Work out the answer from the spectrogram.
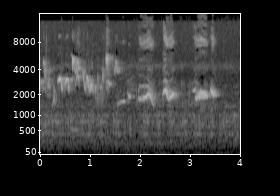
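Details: Common blackbird singing a calm, unhurried evening song: high squeaky twittering opens the phrase, then clear mellow fluted notes repeat with short pauses over faint background hum.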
